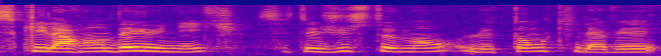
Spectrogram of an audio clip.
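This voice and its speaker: With fairly even intonation, a woman with a fairly high pitch talks at a moderate speed. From Spain. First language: Spanish (speaking French). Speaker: holistic therapist. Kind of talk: casual video introduction; reading aloud. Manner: hesitant, many fillers.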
